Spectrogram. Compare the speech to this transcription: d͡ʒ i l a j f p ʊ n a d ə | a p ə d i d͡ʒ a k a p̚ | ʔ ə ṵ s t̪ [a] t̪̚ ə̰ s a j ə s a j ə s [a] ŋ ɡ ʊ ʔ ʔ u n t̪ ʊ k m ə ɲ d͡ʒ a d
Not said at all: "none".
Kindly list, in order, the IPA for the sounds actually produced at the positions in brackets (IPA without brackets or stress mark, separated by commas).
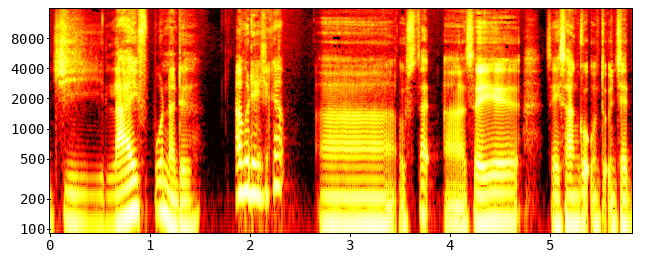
a, a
